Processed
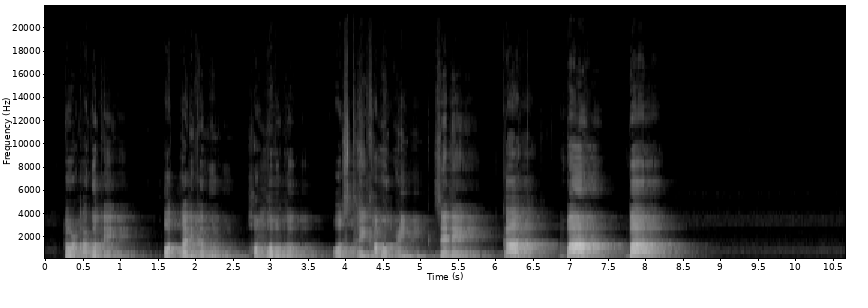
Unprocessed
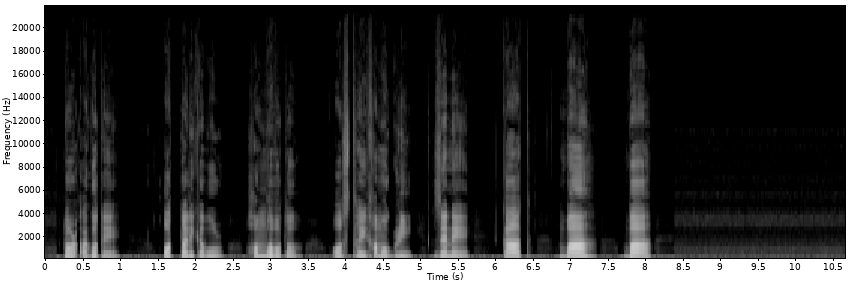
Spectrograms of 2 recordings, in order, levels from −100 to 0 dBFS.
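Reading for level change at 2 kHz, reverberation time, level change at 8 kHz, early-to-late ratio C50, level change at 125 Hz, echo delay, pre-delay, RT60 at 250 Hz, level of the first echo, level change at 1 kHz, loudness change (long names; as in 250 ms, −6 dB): −5.5 dB, 1.1 s, −6.5 dB, 6.5 dB, below −25 dB, 174 ms, 3 ms, 1.4 s, −14.0 dB, −5.0 dB, −6.0 dB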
